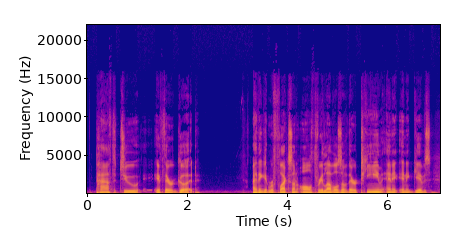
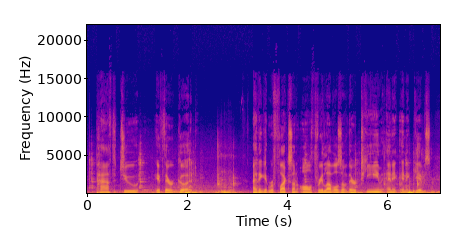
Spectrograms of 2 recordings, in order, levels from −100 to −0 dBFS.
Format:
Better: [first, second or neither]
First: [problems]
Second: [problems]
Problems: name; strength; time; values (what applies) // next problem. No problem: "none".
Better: first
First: none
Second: household noises; loud; throughout; 4 dB below the speech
